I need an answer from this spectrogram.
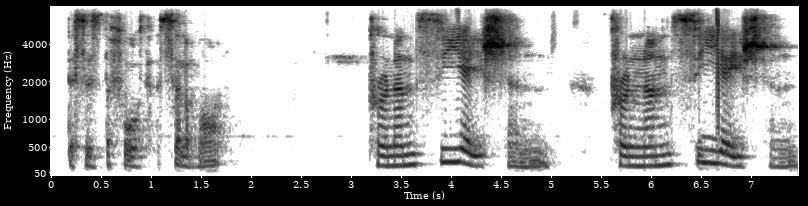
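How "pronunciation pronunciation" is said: slow, nun a bit louder, A strongest. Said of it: "you can hear that nun, the second syllable, is also a little bit louder".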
